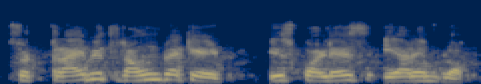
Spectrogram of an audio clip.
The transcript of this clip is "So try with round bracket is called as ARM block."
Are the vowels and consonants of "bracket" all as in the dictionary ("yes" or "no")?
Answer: no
